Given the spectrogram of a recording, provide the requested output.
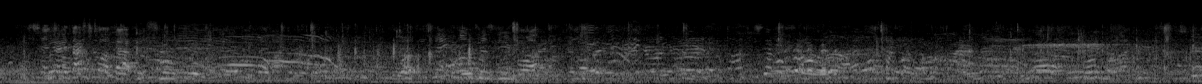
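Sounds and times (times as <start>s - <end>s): voices shouting and calling out: 0.1s - 12.0s.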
